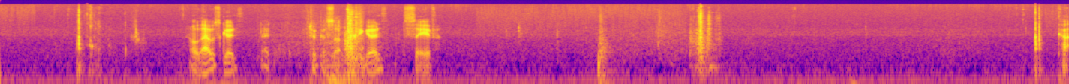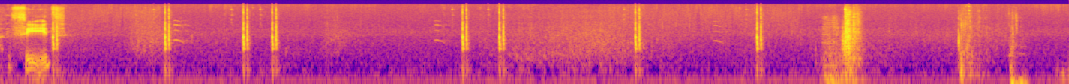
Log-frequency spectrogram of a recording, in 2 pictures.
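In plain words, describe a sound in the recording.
Game menu clicks and item sounds tick sharply now and then.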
